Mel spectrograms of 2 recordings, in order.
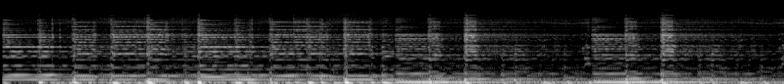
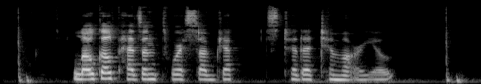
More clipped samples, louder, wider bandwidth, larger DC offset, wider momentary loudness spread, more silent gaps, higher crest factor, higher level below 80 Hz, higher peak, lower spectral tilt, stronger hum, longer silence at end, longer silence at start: neither; second, -21 LUFS vs -18 LUFS; second, 9.4 kHz vs 16.5 kHz; neither; second, 11 LU vs 22 LU; neither; about the same, 18 dB vs 20 dB; first, -24 dBFS vs -68 dBFS; about the same, 0 dBFS vs 0 dBFS; first, -5.5 dB/octave vs -2.5 dB/octave; neither; second, 0 s vs 0.2 s; second, 0.05 s vs 0.2 s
